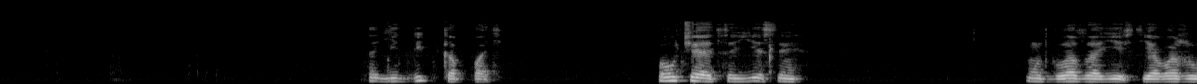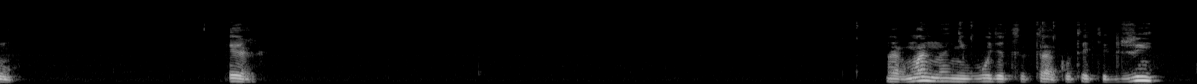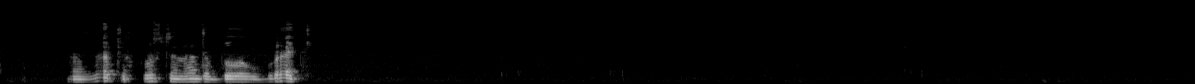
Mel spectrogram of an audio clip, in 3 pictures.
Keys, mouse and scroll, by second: 1.2 ctrl+p, 5.4 ctrl+z, 6.8 click, 9.5 scroll up 1, 9.8 middle click, 14.3 r, 21.7 click, 22.5 click, 24.2 g, 25.5 middle click, 27.7 g, 30.1 click, 30.6 middle click, 31.9 g, 33.4 middle click, 34.5 g.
